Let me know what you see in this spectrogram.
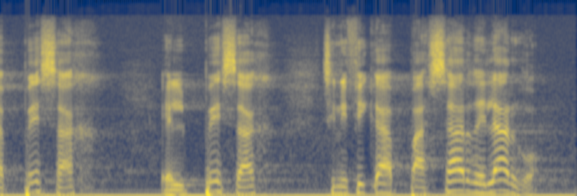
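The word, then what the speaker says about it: פסח: palabra pascuas es un término en hebreo se pronuncia a pesar el pesaj significa pasar de largo y pasar de largo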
